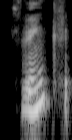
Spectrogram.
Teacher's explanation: the soft TH, like in think, and the soft TH it's almost silent. It's like a breath.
